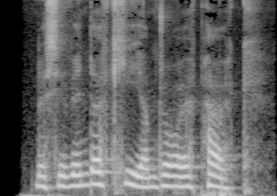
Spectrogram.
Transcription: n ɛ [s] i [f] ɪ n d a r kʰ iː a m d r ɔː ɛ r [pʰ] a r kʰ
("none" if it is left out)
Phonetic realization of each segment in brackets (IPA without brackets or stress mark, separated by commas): s, v, pʰ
